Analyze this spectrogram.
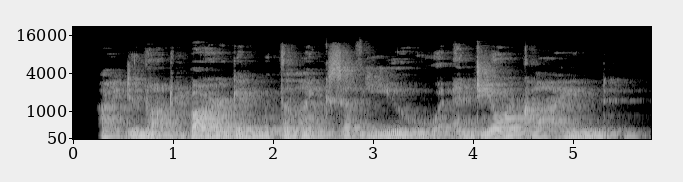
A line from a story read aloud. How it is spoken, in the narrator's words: he growled at her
